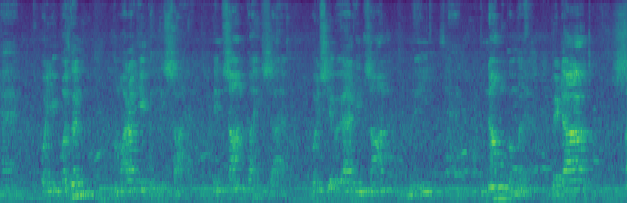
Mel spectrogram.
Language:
Hindi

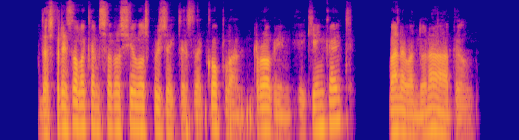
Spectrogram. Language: Catalan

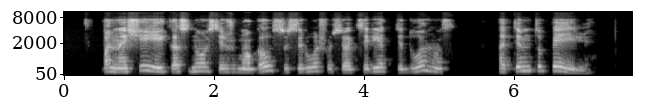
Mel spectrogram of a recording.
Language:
Lithuanian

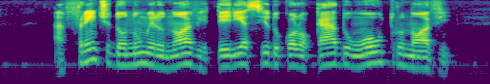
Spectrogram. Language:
Portuguese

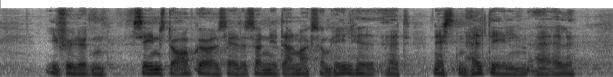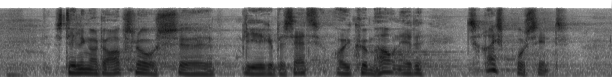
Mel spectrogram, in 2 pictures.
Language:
Danish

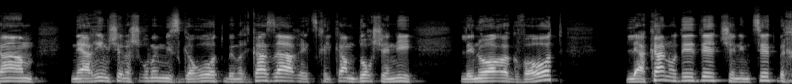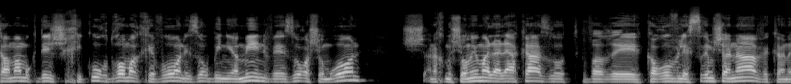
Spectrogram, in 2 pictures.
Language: Hebrew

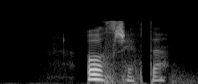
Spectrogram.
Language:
Norwegian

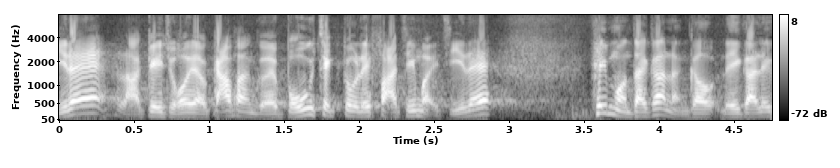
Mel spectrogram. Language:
Cantonese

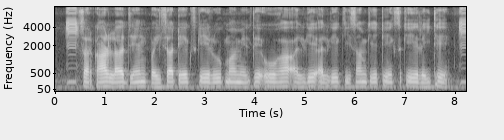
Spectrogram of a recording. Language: Chhattisgarhi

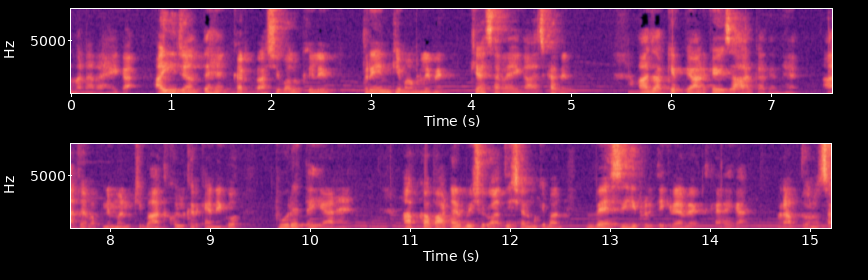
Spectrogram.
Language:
Hindi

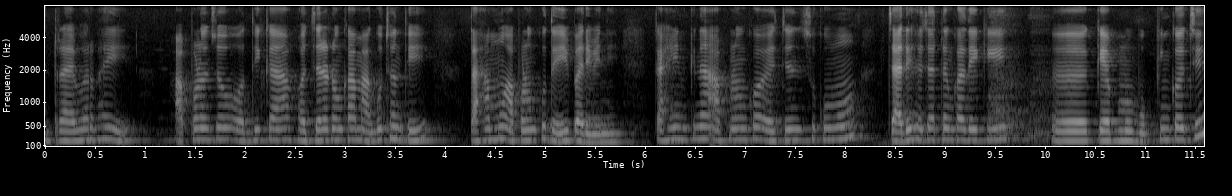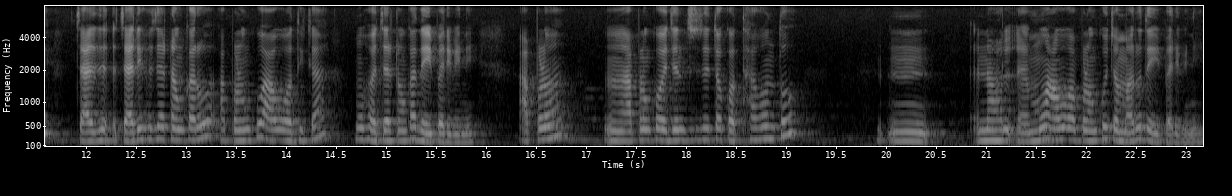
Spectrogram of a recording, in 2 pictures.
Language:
Odia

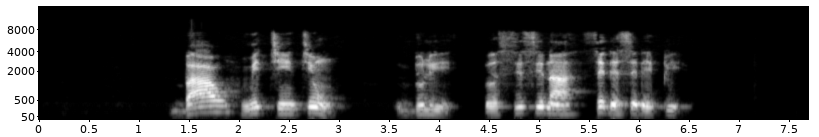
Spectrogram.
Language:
Mbum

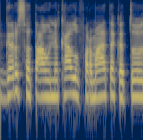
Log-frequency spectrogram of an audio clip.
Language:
Lithuanian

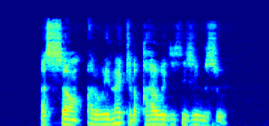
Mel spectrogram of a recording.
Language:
Kabyle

